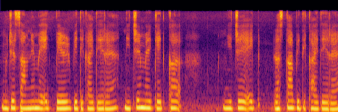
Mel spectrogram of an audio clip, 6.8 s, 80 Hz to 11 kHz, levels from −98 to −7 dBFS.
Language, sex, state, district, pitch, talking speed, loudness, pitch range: Hindi, female, Arunachal Pradesh, Papum Pare, 195 Hz, 195 wpm, -17 LUFS, 190-205 Hz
